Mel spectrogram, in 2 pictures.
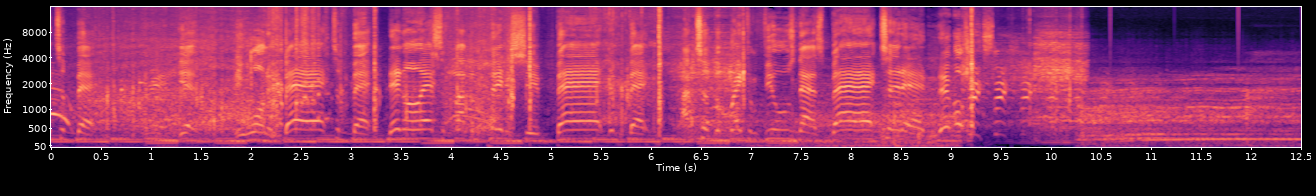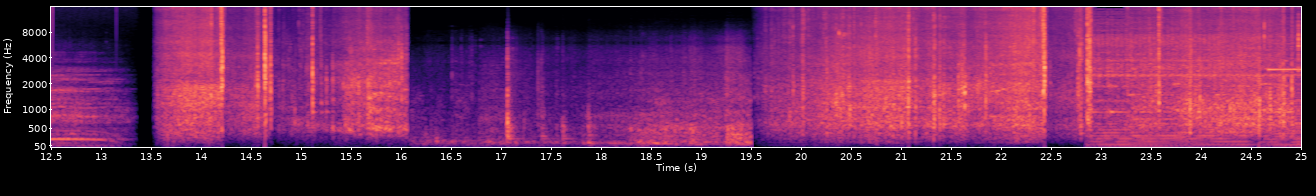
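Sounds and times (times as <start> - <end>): skateboard wheels rolling: 13.6 - 25.0
skateboard clacks: 19.6 - 25.0.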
